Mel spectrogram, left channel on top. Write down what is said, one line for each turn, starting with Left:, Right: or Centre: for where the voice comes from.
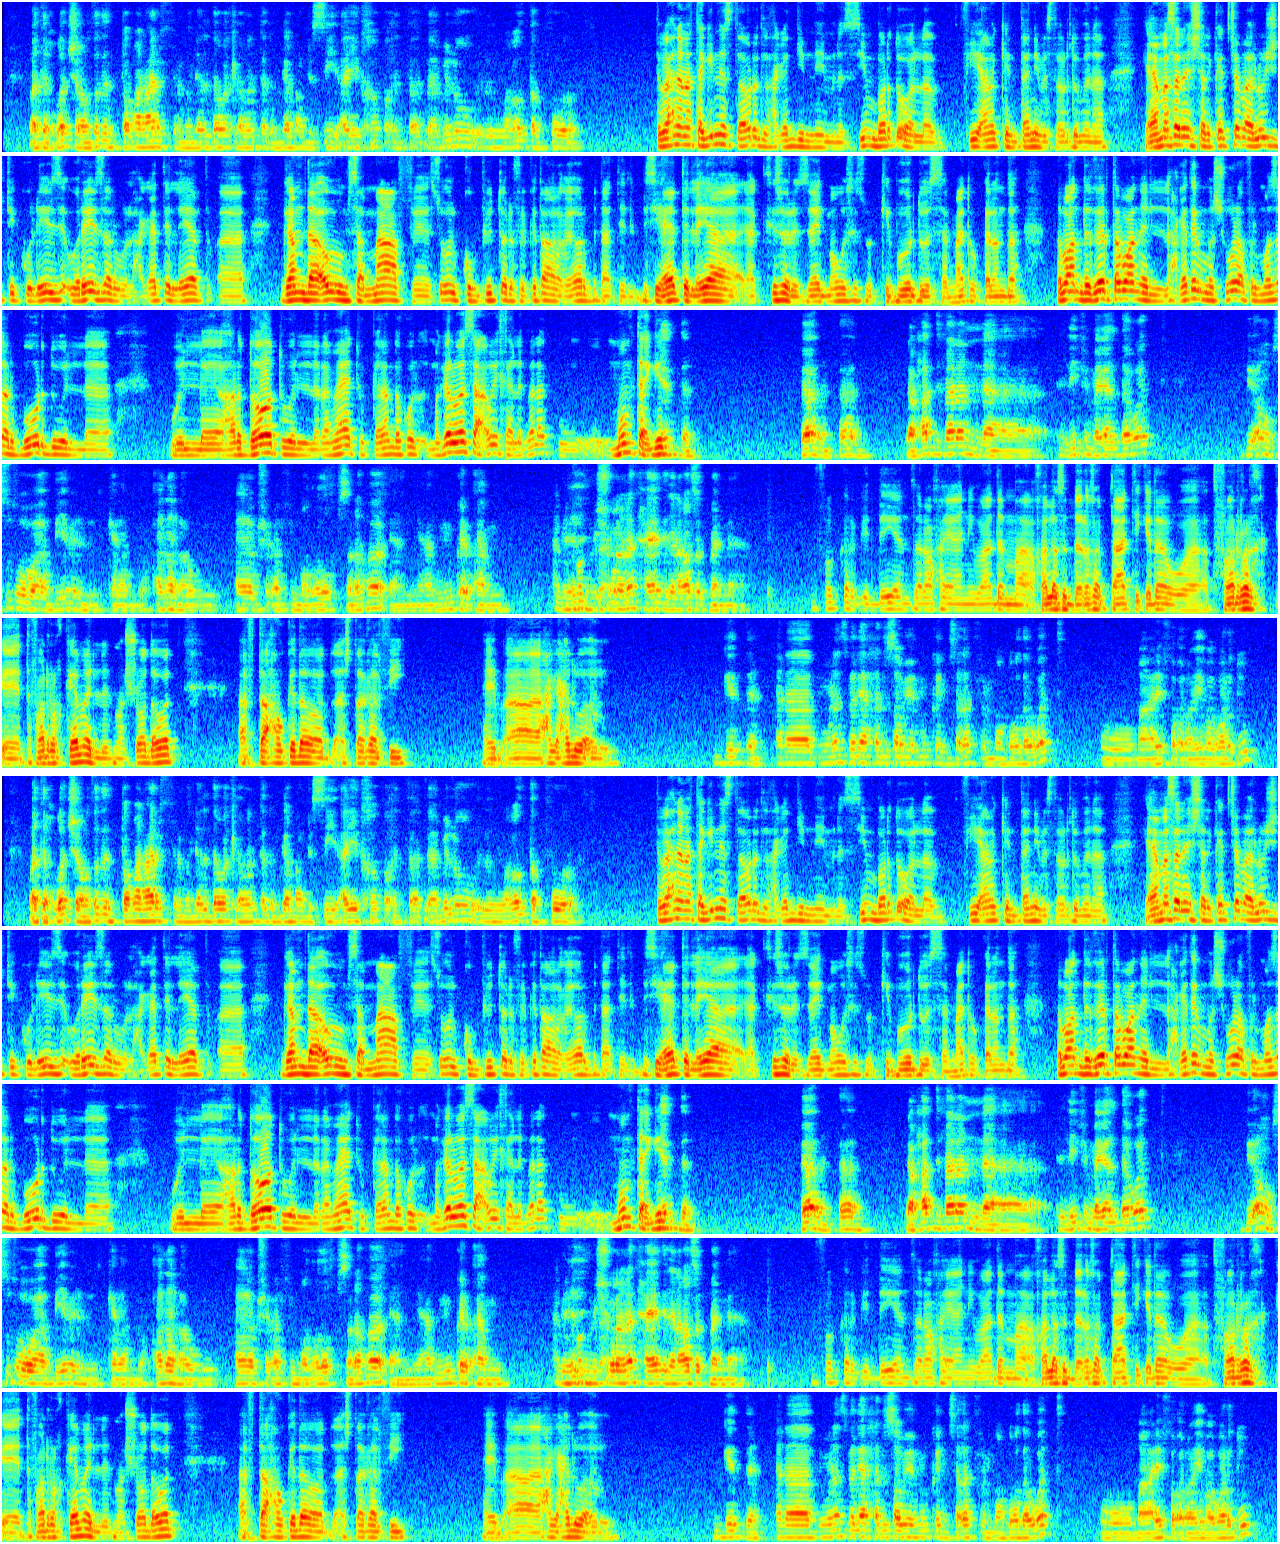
Right: ما تغلطش غلطات انت طبعا عارف في المجال دوت لو انت بتجمع بسي اي خطأ انت هتعمله الغلطة بفورة
Left: طب احنا محتاجين نستورد الحاجات دي منين من الصين برضو ولا في اماكن تانية بيستوردوا منها يعني مثلا الشركات شبه لوجيتك وليز وريزر والحاجات اللي هي بتبقى جامدة قوي ومسمعة في سوق الكمبيوتر في قطع الغيار بتاعت البيسيهات اللي هي الاكسسوارز زي الماوسز والكيبورد والسماعات والكلام ده طبعا ده غير طبعا الحاجات المشهورة في المذر بورد وال... والهاردات والرامات والكلام ده كله المجال واسع قوي خلي بالك و- وممتع جدا
Right: جدا فعلا فعلا لو حد فعلا آه، ليه في المجال دوت بيبقى مبسوط وهو بيعمل الكلام ده انا لو انا لو شغال في الموضوع ده بصراحة يعني يعني ممكن ابقى من
Left: انا
Right: من
Left: بفكر
Right: شغلانات حياتي اللي انا عاوز اتمناها
Left: بفكر جديا صراحة يعني بعد ما أخلص الدراسة بتاعتي كده وأتفرغ ك- تفرغ كامل للمشروع دوت أفتحه كده وأبدأ أشتغل فيه هيبقى حاجة حلوة أوي
Right: جدا انا بالمناسبه ليا حد صاحبي ممكن يساعدك في الموضوع دوت ومعرفه قريبه برضو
